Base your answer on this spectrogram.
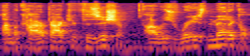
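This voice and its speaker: A man talks at a very fast pace with ordinary pitch variation, and audible room echo surrounds his voice. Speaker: chiropractor. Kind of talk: educational talk to camera.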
